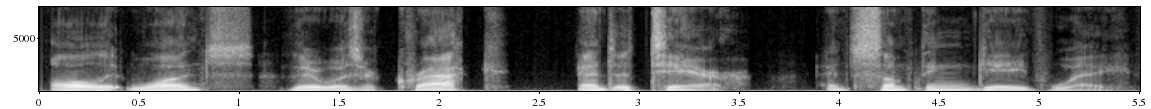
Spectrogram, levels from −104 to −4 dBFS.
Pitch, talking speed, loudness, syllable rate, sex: 120 Hz, 155 wpm, -18 LUFS, 3.8 syllables/s, male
